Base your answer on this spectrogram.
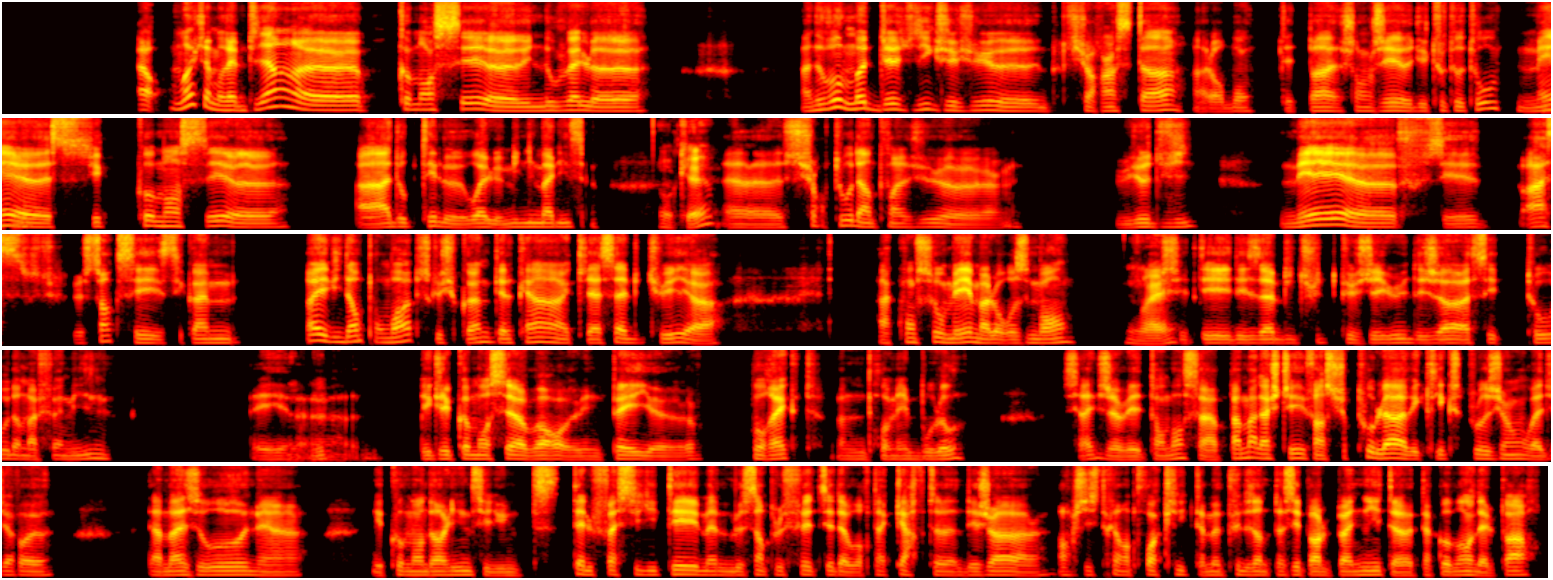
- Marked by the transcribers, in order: other background noise
- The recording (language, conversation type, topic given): French, advice, Comment adopter le minimalisme sans avoir peur de manquer ?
